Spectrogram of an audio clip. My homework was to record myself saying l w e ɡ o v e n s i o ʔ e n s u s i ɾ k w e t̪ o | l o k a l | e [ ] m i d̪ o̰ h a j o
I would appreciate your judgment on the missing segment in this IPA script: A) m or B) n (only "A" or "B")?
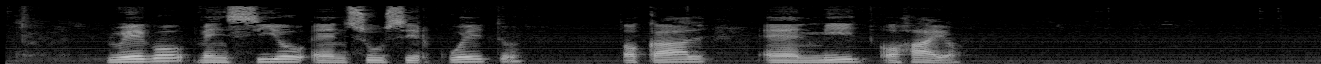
B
